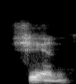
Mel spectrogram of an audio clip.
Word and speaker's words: Xin: character of the show, Shin. His Mm-hmm. name is spelled. His name is spelled on there Xin.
